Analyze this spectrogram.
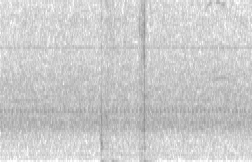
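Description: Jigsaw puzzle pieces click and tap softly on a tabletop.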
